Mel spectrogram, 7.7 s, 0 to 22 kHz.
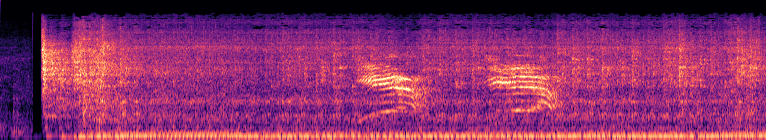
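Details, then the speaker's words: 1980 El Camino field find, first start after opening the choke and spraying fuel into the carburetor; it was left in gear. A rough start settles into a loud, fluttery low idle with an open, puffing exhaust edge; it sounds healthy apart from an exhaust leak. "but also I mean guys it was running and it actually sound I think it was healthy it did sound like it had a nice exhaust leak oh yeah"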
